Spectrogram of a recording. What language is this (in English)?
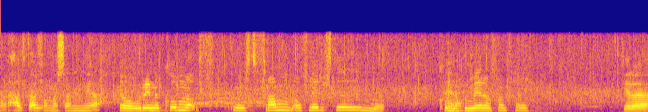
Icelandic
